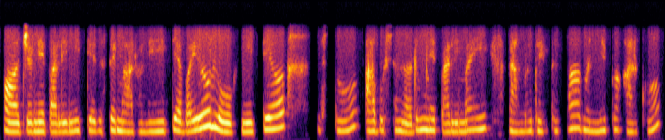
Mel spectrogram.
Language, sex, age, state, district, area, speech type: Nepali, female, 18-30, West Bengal, Darjeeling, rural, conversation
